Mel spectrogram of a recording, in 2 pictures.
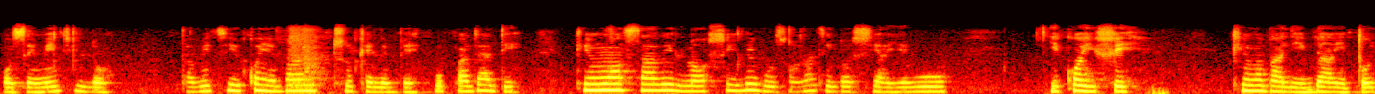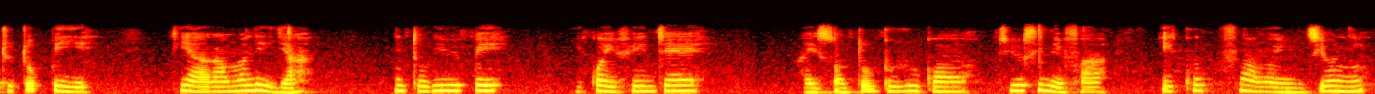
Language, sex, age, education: Yoruba, female, 30-45, tertiary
